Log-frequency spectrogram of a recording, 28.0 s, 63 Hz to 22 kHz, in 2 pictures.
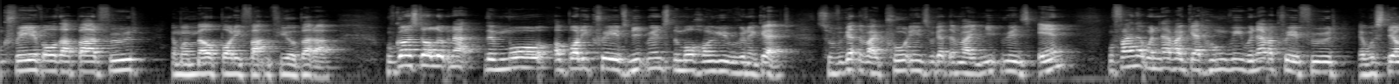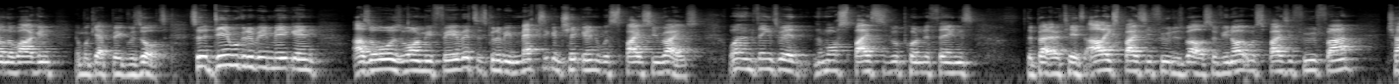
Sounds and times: Speech: 0.0s - 27.9s.

